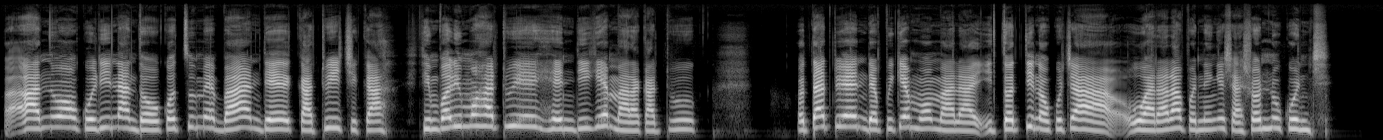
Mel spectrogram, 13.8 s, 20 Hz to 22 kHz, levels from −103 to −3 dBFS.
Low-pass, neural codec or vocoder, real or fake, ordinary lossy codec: 19.8 kHz; none; real; none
